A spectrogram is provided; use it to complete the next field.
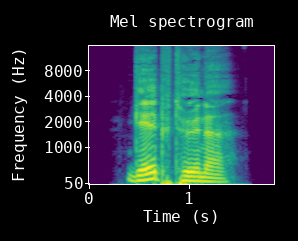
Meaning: nominative/accusative/genitive plural of Gelbton
- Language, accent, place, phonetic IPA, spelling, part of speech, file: German, Germany, Berlin, [ˈɡɛlpˌtøːnə], Gelbtöne, noun, De-Gelbtöne.ogg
